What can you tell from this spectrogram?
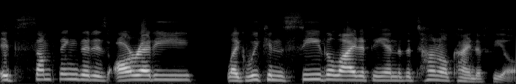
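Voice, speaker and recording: With an unremarkable speaking voice, a woman talks at a fairly slow pace and medium pitch over a quiet background. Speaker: psychic medium and tarot reader. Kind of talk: casual astrology forecast chat.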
